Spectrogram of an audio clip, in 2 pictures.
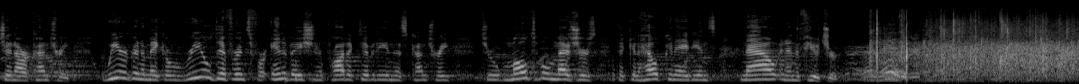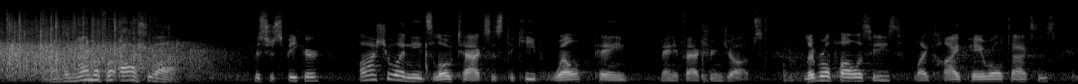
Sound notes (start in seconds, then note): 11.4 some Applause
